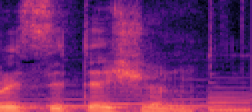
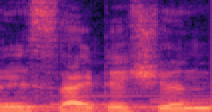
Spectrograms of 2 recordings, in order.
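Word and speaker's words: recitation: अगला लफ्ज़ है रिसिटेशन। रिसिटेशन रिसिटेशन की मीनिंग है तिलावत। आपने इस लफ्ज़ को रिसिटेशन प्रोनाउंस करना है। रिसाइटेशन प्रोनाउंसिएशन गलत है। सही प्रोनाउंसिएशन है रिसिटेशन।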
